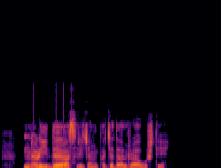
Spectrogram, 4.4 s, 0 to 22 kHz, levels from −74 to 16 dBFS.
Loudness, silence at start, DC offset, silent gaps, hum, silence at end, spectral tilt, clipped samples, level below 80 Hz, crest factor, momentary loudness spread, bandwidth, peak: -18 LUFS; 0.2 s; under 0.1%; 0.33-0.47 s; none; 1.1 s; -3.5 dB/octave; under 0.1%; -54 dBFS; 18 dB; 12 LU; 11.5 kHz; -2 dBFS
